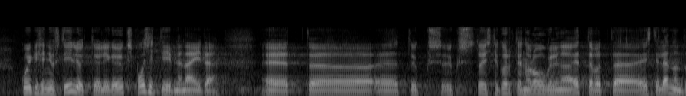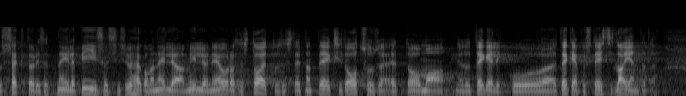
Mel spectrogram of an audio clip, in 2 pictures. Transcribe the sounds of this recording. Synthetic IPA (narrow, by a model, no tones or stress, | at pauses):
kujɡisiːnjust̪ilʲjut̪ːˑio̞lʲikɑykspo̞sʲit̪ːˑiːvne̞næjd̪̥e̞ | et̪ː | et̪ːyksykst̪ɤ̞est̪ikɤrk̚t̪e̞ɦno̞lo̞ːɡ̥iline̞e̞t̪ːe̞vɤt̪ːˑe̞e̞ːsʲt̪ile̞nːund̪usːe̞kt̪o̞ɾise̞t̪ne̞jle̞piːsɑsːisyɦe̞ko̞mːɑne̞lʲjɑmilʲːjo̞nie̞wɾo̞se̞st̪ːo̞e̞t̪ːˑuse̞st̪e̞t̪nɑd̪̥̚t̪e̞ːksid̪̥o̞t̪suse̞̰ʔḛt̪ːo̞mɑniø̞ld̪ɑt̪e̞ɡe̞likːˑut̪e̞ɡ̥e̞vust̪e̞ːst̪islɑje̞nd̪ɑd̪̥ɑ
